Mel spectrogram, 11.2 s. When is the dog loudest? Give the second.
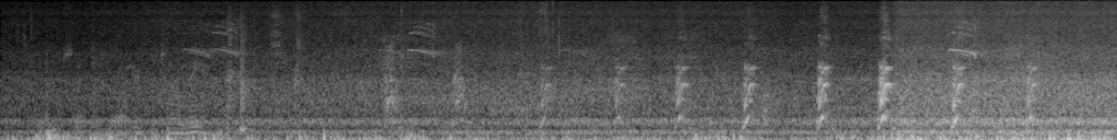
9 s.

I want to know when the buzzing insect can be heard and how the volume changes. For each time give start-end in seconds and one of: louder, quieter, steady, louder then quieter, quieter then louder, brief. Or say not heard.
0.0-11.1 louder.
